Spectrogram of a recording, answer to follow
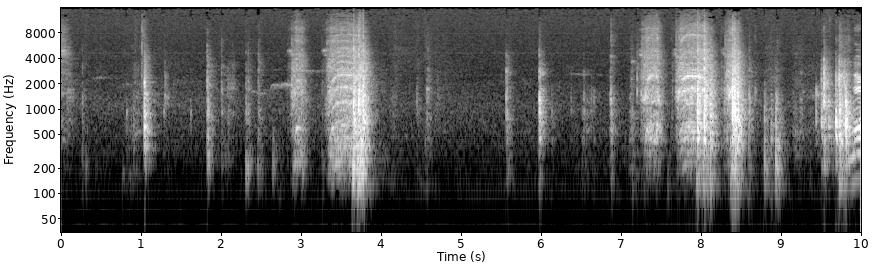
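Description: Cordless drill driving screws into a wooden frame in short bursts, once about three and a half seconds in and several times around seven to eight and a half seconds. Small knocks and clicks of handling come between the bursts.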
